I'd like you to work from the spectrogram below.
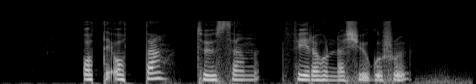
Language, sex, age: Swedish, female, 28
